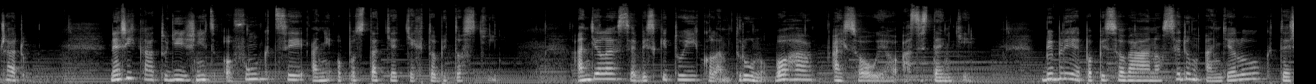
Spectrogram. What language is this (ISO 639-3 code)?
ces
